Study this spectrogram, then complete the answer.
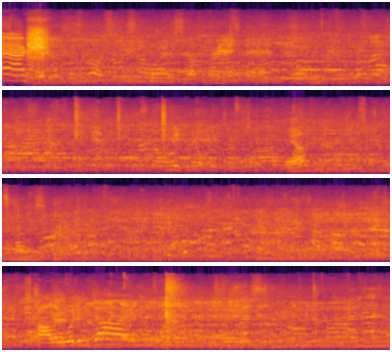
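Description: A crowd of people chatters outdoors all around.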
